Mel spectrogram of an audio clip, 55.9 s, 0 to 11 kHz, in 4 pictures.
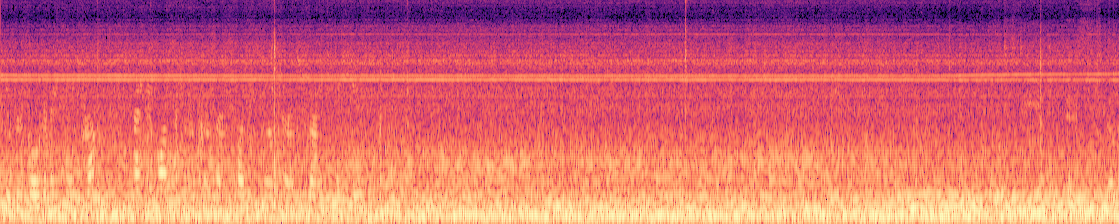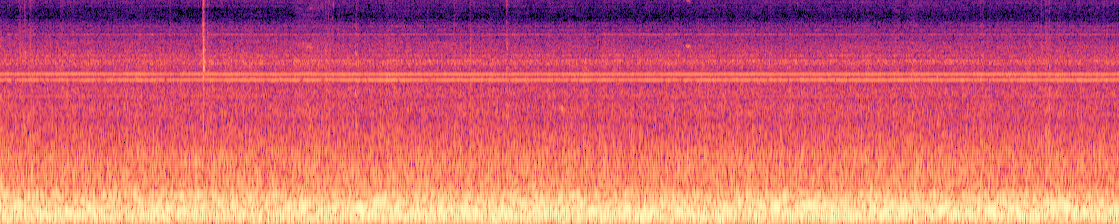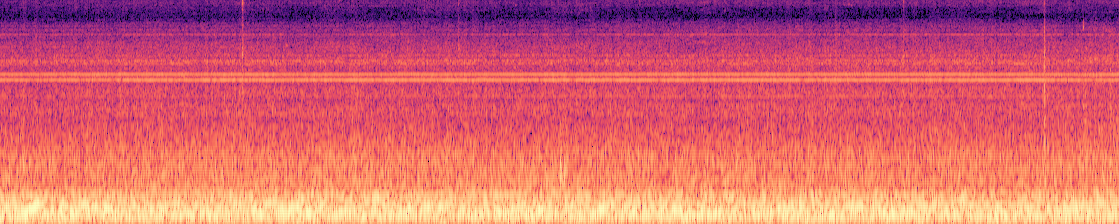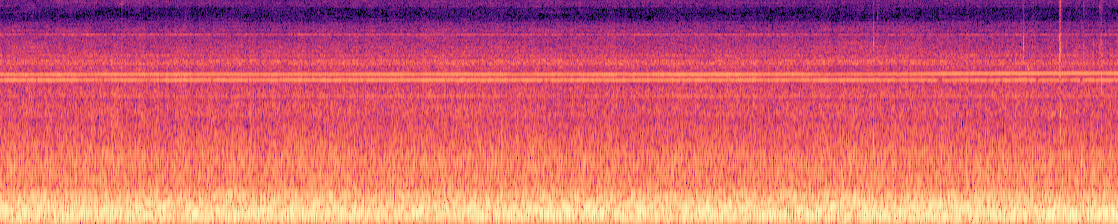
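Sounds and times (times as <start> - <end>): turboprop engines droning: 0.0 - 55.9.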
